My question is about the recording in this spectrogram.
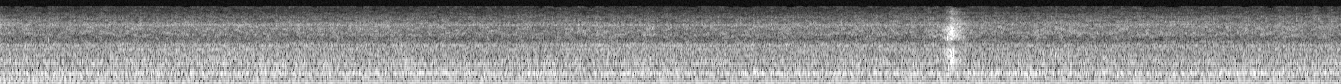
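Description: A narrowboat's inboard engine running steadily at cruising speed, a constant low hum carried through the hull. A single brief click about five seconds in.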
